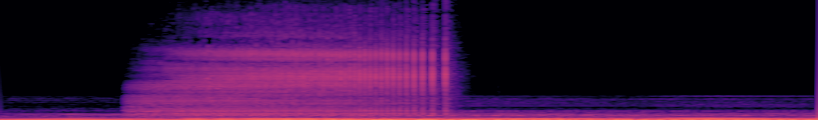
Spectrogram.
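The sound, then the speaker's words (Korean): A single long creak as a bathroom door is carefully opened, a drawn-out, slightly rattling squeal lasting a couple of seconds, over a steady low background hum with no voices. “조심스레 화장실 문을 열고 안을 들여다본 후배 녀석은 잠시간 얼어붙은 듯 있더니 조용히 문을 닫았다.”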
